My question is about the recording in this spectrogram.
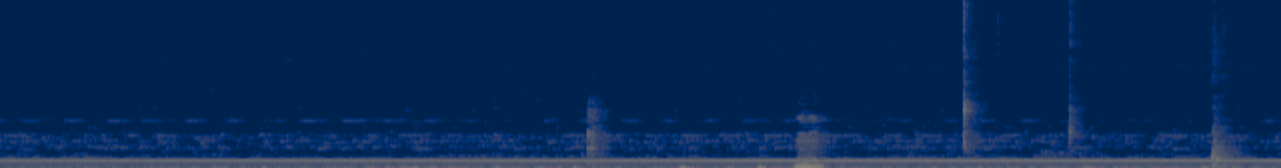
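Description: A steady electrical hum with a constant high tone, under the quiet sounds of someone sipping a green smoothie from a glass. A short falling "mmm" of tasting comes about eight seconds in, and two sharp clicks come near the end.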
